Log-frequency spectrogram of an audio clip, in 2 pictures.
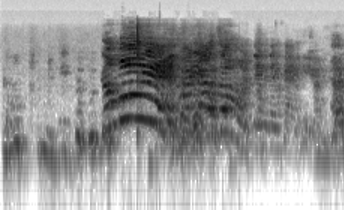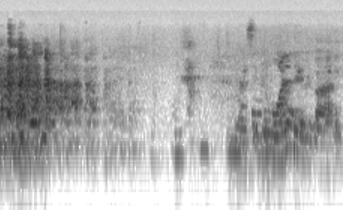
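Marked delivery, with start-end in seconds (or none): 0.0-3.4 very high, loud, booming "Good morning! How y'all doing?"; too loud greeting. Shown as a demonstration. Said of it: "I have a very loud voice". 8.1-9.1 soft greeting. Shown as a demonstration. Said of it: "you wanna use that thing".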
